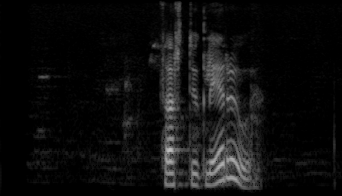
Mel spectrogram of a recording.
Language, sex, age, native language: Icelandic, male, 11, Icelandic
